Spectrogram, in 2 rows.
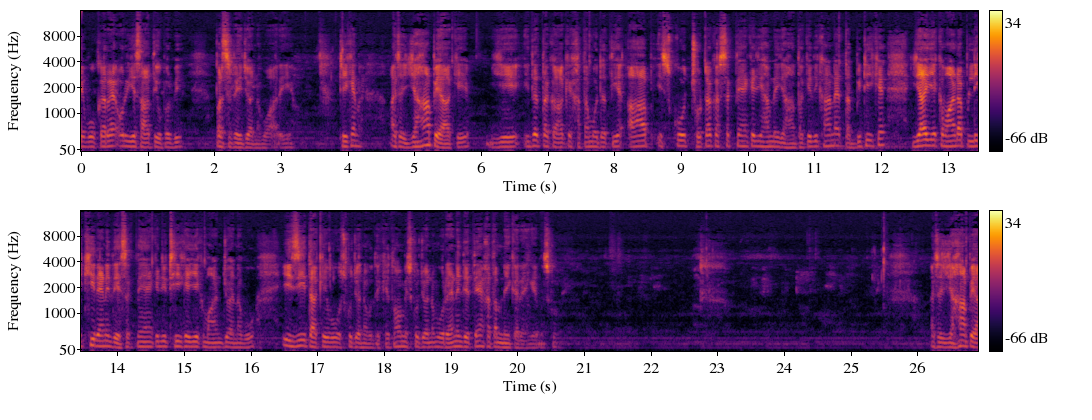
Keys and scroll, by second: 3.6 space, 18.0 space, 25.2 space.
